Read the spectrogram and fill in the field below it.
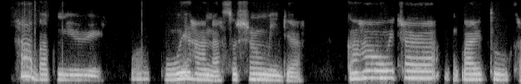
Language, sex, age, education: Igbo, female, 15-29, tertiary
